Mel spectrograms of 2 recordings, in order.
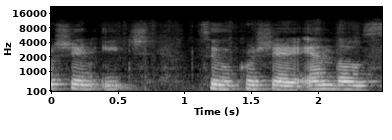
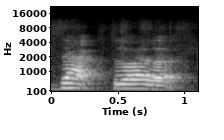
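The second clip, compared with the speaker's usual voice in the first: calling the dogs, raised voice; 7 dB louder than usual. Real, not acted. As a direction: call out to the pets in the room. Calling her dogs by name.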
